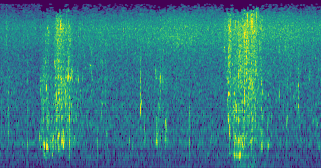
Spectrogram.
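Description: Water splashing at the side of a boat, in two short bursts about a second in and again near five seconds, with a smaller splash in between, over a steady background hiss.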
